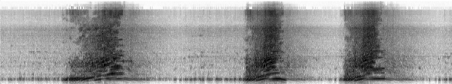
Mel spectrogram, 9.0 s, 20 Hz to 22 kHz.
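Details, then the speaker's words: Honda VFR 800 first start after used replacement engine, new oil, filter, coolant: three clean throttle blips from quiet idle, pitch rising and falling smoothly without stumble or clatter; revs freely. "She's revving fine. Uh, so that's good."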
